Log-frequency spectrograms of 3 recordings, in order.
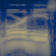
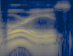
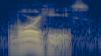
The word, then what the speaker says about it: Voorhees: popularly pronounced the stressor is on the first syllable four rather than the last one he's so it's four e's not voorhees which is how i've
